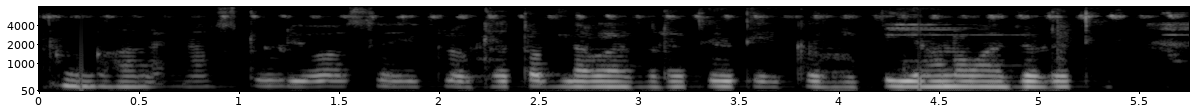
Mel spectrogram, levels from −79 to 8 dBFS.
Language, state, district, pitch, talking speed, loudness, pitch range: Bhili, Maharashtra, Dhule, 190 Hz, 115 wpm, -32 LUFS, 185-195 Hz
